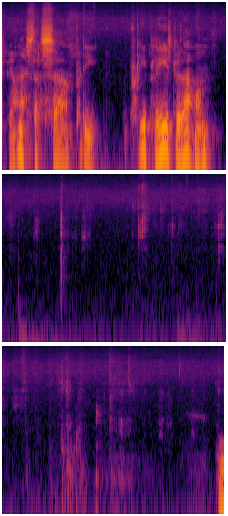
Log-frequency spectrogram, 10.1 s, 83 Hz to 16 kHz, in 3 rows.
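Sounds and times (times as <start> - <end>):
cloth rustling: 3.3 - 9.4.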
